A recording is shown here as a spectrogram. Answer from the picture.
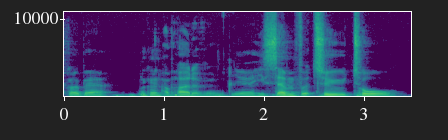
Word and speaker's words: Gobert: beast beast Wow I watched him Rudy Gobert pronounced Gobert he's seven foot two tall great defensive player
